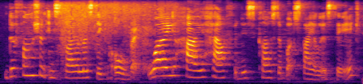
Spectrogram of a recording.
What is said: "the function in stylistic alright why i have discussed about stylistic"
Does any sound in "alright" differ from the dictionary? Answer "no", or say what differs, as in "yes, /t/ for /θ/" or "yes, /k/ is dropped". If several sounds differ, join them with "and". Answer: yes, /l/ is dropped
